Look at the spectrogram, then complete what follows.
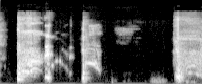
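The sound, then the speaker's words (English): A person coughs and clears their throat several times in short, close bursts separated by brief pauses, fairly loud and with no talking. “And sorry guys, I got a cough on.”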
